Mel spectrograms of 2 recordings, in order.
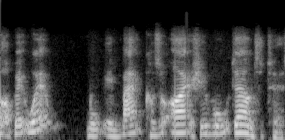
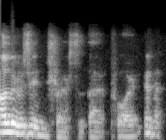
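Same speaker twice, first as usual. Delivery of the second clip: ordinary talk, nothing marked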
